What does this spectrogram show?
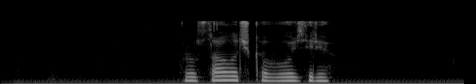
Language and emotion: Russian, sad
